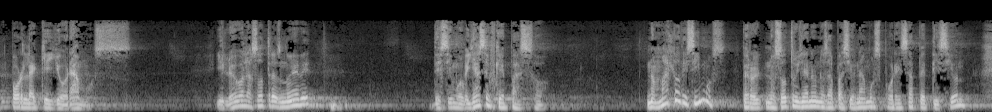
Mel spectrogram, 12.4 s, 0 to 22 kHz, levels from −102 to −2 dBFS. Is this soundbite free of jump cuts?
no; 3 cuts; at 5.8 s, 6.2 s, 9.2 s

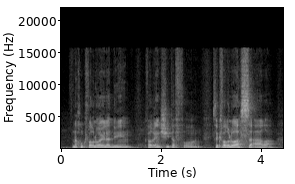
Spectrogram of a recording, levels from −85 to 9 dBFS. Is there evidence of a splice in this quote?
no; 0 cuts

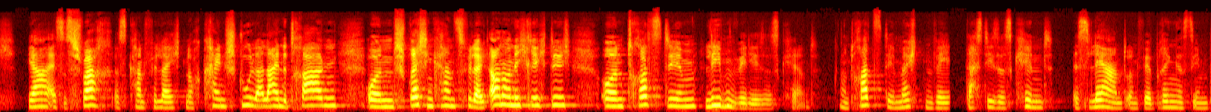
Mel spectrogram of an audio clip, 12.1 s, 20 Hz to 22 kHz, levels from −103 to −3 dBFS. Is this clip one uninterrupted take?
no; 4 cuts; at 3.7 s, 7.0 s, 8.3 s, 9.5 s

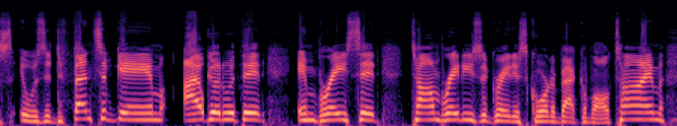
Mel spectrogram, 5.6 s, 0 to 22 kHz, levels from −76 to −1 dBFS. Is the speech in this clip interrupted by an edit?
yes; 1 cut; at 1.7 s

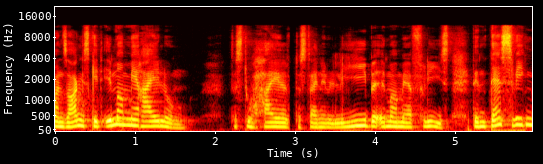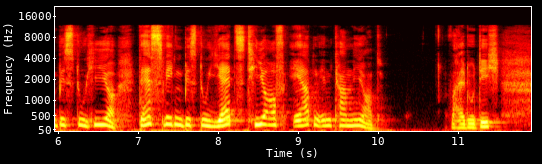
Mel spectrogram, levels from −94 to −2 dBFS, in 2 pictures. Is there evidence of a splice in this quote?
yes; 2 cuts; at 1.1 s, 2.9 s

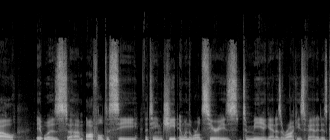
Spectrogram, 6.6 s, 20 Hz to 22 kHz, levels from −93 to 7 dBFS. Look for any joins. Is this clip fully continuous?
no; 1 cut; at 2.8 s

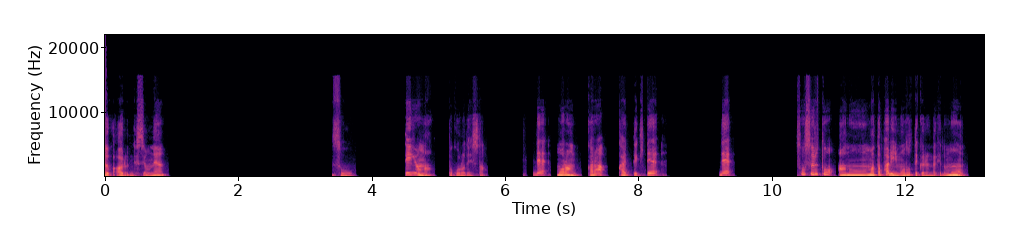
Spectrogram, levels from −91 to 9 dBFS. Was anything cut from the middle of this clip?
yes; 1 cut; at 6.7 s

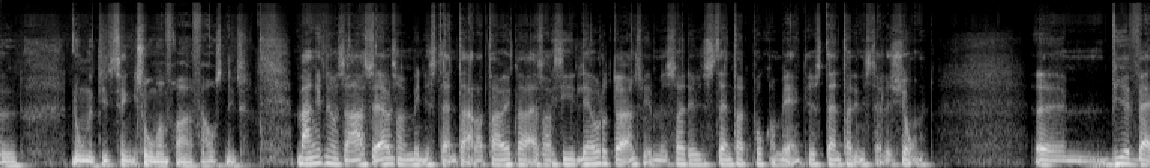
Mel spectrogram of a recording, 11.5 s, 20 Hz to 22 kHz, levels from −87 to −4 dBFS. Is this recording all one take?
no; 8 cuts; at 1.3 s, 1.6 s, 2.0 s, 3.2 s, 3.9 s, 5.2 s, 5.5 s, 6.4 s

